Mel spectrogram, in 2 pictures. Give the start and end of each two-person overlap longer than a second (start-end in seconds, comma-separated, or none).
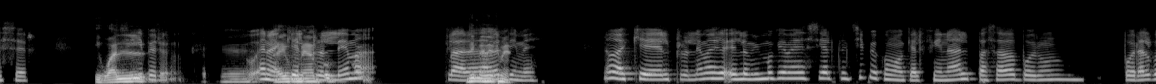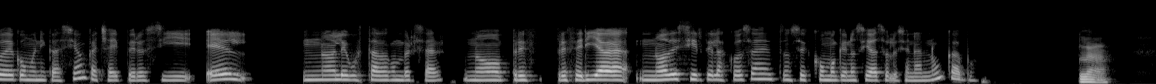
2.4-3.7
